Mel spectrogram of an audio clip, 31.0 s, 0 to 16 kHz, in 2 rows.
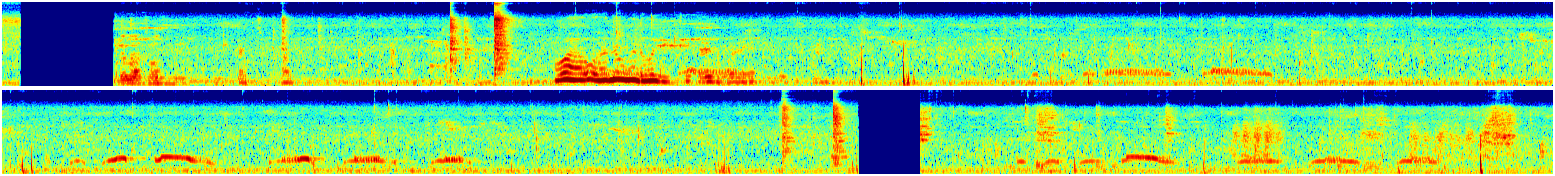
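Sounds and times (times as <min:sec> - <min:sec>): dove cooing: 0:10.3 - 0:12.8, 0:16.1 - 0:20.3, 0:25.7 - 0:30.7.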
